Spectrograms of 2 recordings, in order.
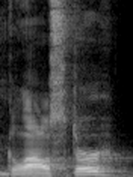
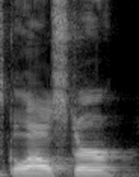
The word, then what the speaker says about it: Gloucester: up here is Gloucester and yes it is pronounced the Gloucester it's not Glau Chester or Gloucester or anything like that it's Gloucester I want to make sure I pronounce it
